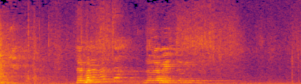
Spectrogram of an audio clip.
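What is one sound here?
A woman calls out loudly nearby.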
